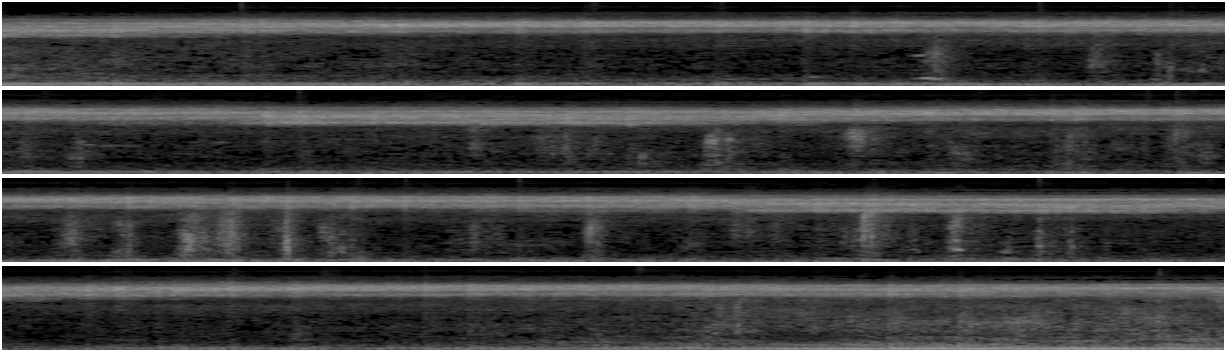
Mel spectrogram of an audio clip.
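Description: Steady high-pitched insect chorus buzzing without a break, with a few short faint chirps scattered through the middle.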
